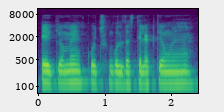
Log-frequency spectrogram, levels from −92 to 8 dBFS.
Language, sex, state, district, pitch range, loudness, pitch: Hindi, male, Uttar Pradesh, Shamli, 115-125 Hz, -17 LUFS, 120 Hz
